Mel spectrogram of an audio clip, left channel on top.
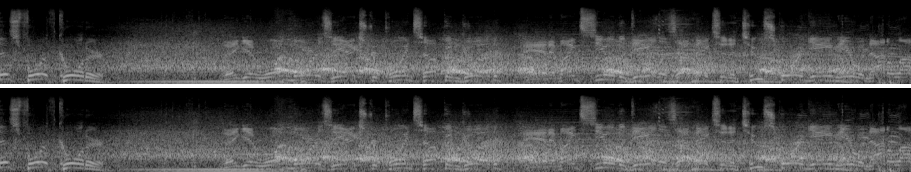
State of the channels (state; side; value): normal; both; correlation 0.88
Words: 4th quarter. They get one more as the extra point's up and good. And it might seal the deal as that makes it a 2-score game here with not a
